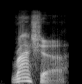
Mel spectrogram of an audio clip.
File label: "rasher", British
